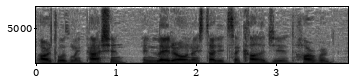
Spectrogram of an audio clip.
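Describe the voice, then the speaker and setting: In an Israeli accent, a man speaks at a fairly high pitch, somewhat breathy and with monotone, flat intonation. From Israel, northern kibbutz. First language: Hebrew. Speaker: spiritual author. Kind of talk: interview. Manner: halting, many fillers.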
